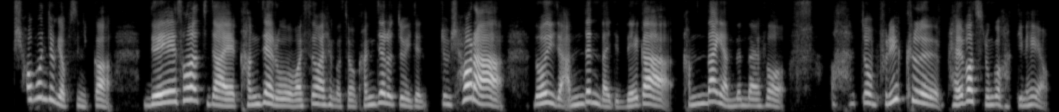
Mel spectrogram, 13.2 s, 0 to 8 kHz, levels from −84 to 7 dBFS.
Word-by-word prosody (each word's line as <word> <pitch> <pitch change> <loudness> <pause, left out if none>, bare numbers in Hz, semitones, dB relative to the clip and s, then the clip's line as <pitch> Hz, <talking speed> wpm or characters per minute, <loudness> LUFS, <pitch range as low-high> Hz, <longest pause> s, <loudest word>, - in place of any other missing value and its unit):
쉬어 345 0 -3
본 390 +1 -2
적이 325 - -1
없으니까 175 0 -4 0.4
뇌에서 280 - +4
진짜 205 - +2
예 170 - -2
강제로 205 -5 -1
말씀하신 205 +4 -2
것처럼 160 0 -10
강제로 215 +3 -2
좀 195 -3 -5
이제 160 -2 -9 0.2
'좀 220 -1 -8
쉬어라. 315 - +6 0.3
너 225 +4 +3
이제 230 -8 -2
안된다. 225 - -3
이제 150 -1 -10
내가 195 +2 +2
감당이 235 +6 -2
안 170 -1 -4
된다.' 180 0 -6
해서 175 -2 -6 0.8
아 230 - -15
좀 255 -3 -3
브레이크를 255 - -1
밟아 215 +10 +3
주는 205 -9 -9
것 210 - -3
같긴 180 +1 -13
해요. 205 0 -8
210 Hz, 315 characters per minute, -21 LUFS, 180-250 Hz, 0.8 s, 쉬어라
